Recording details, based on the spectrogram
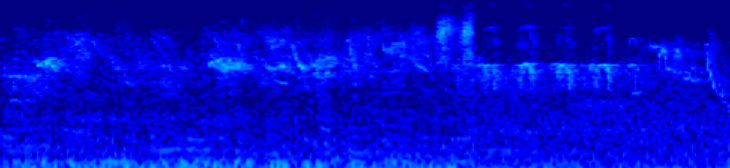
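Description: Cliff flycatcher giving quick, high chirping notes that overlap in a busy run, with a steady thin whistle-like tone in the second half and low background rumble.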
